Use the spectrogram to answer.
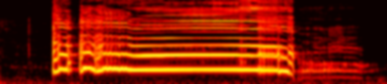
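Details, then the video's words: Brahma rooster crowing: one long loud crow with a short opening note, then a steady sustained tone held about two seconds before dropping away, ending in a fainter lower tail. "brahma horozu ötüşü brahma rooster"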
